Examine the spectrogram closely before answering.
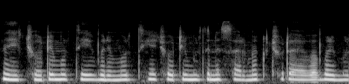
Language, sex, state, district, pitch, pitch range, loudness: Hindi, female, Delhi, New Delhi, 225 Hz, 215-230 Hz, -13 LUFS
